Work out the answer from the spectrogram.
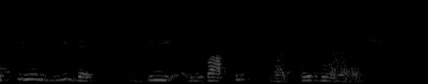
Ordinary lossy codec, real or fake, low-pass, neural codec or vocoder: Opus, 64 kbps; fake; 3.6 kHz; vocoder, 22.05 kHz, 80 mel bands, Vocos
